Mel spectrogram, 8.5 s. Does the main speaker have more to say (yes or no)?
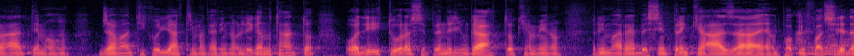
yes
